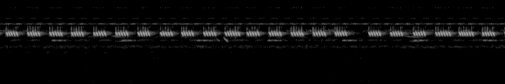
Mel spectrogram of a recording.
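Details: Cricket in a field, giving a steady run of bright, high chirps at about four or five per second, each pulse even and sharp, with a quiet background.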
